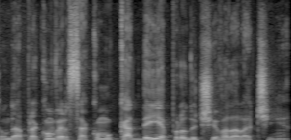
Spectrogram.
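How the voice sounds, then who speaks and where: In a southern Brazilian accent, a voice with a dark, mellow tone and ordinary pitch variation comes through on a very clean recording with a silent background. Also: man. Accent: gaúcho accent, noticeable. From Rio Grande do Sul, southern Brazil. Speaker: panel moderator, industry association representative. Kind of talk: panel discussion moderation.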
